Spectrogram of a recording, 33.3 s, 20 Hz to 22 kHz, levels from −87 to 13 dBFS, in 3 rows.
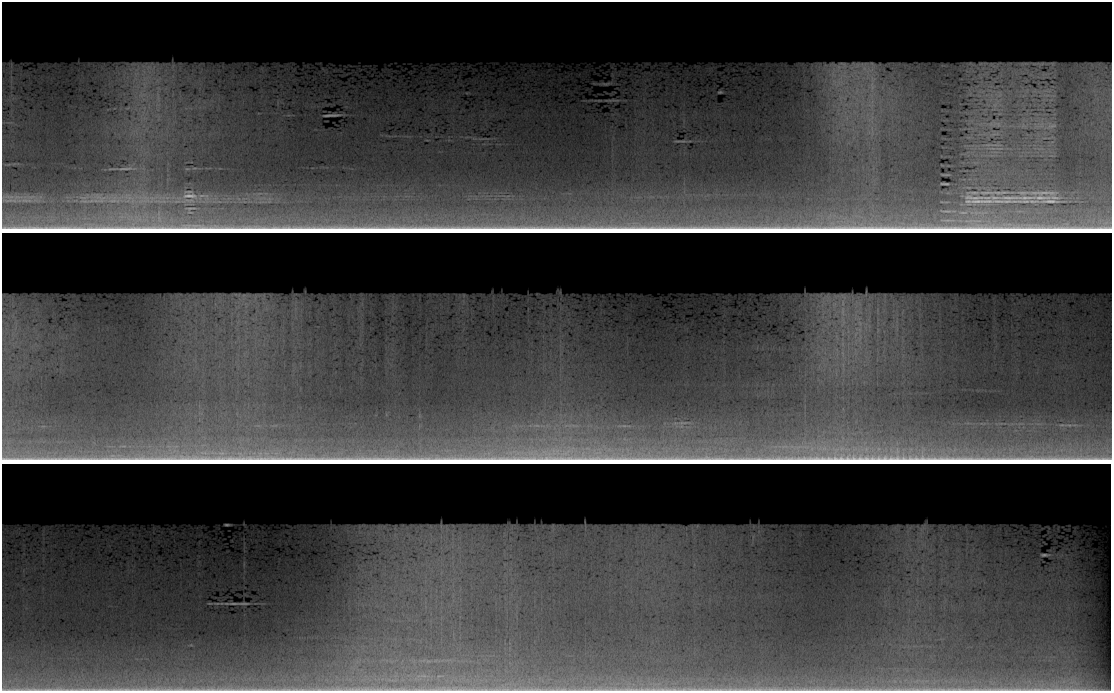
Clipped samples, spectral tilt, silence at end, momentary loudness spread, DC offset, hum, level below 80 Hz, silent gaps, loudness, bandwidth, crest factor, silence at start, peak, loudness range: under 0.1%; -5 dB/octave; 0 s; 8 LU; under 0.1%; none; -22 dBFS; none; -21 LUFS; 16.5 kHz; 16 dB; 0 s; 0 dBFS; 7 LU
